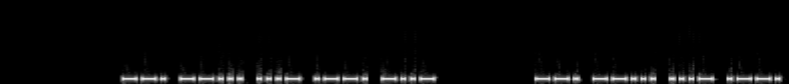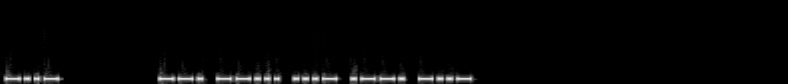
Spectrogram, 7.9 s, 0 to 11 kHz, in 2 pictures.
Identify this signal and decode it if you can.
Morse code, heard as a keyed tone, about 52 wpm, 700 Hz. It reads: G7VPX G7VPX G7VPX
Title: DXCC-100 Call Signs - 5 Characters - Repeated 3x - 50wpm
